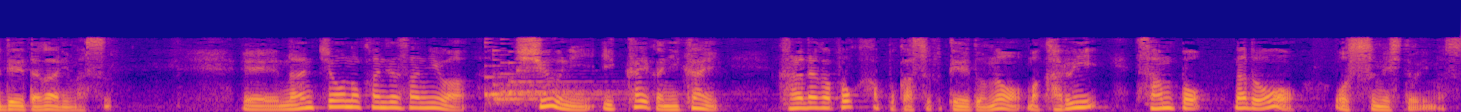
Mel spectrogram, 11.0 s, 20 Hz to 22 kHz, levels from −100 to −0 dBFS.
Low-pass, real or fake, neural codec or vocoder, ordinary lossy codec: 5.4 kHz; real; none; none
